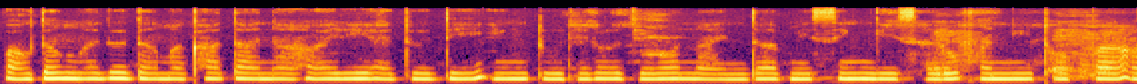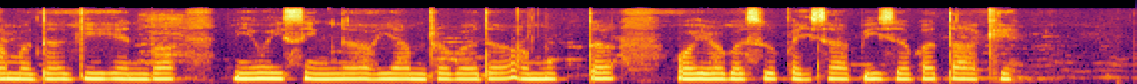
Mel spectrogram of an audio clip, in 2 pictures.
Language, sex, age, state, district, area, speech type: Manipuri, female, 30-45, Manipur, Churachandpur, rural, read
